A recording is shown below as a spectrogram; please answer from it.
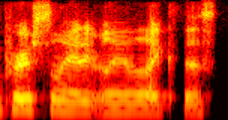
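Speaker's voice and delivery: ordinary talk, nothing marked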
